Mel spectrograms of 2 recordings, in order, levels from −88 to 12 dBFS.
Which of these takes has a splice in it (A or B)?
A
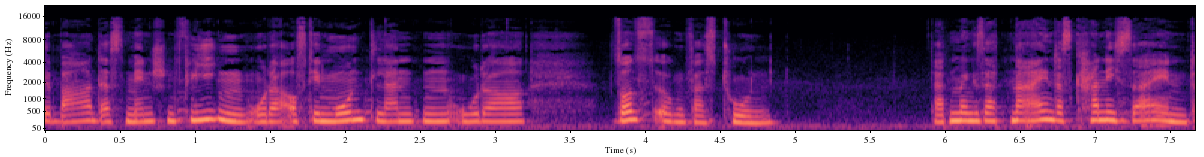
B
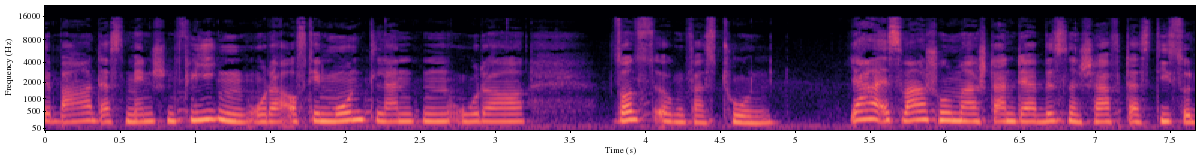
B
